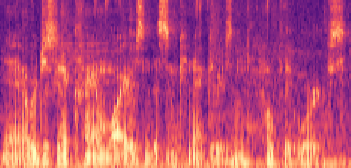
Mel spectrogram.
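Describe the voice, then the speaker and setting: A man with a low voice talks casually through a hands-on repair. He rambles and jokes in a wry, sweary way as host. Faint music sits behind him. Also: huge pitch swings, moderate pace, gravelly.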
